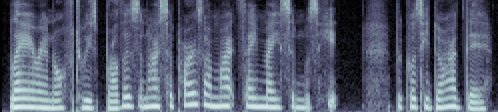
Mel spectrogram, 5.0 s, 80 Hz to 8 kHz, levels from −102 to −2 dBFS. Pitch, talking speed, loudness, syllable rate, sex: 215 Hz, 230 wpm, -19 LUFS, 6.2 syllables/s, female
